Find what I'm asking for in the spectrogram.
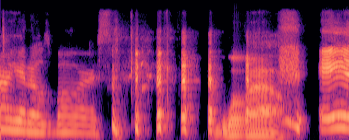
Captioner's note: laughs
